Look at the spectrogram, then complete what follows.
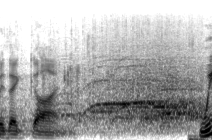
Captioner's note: cheering and applause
